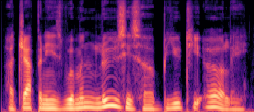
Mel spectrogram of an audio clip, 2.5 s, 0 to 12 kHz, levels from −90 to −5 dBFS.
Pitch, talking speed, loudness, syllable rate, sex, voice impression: 135 Hz, 165 wpm, -16 LUFS, 6.0 syllables/s, male, masculine, adult-like, tensed, slightly weak, hard, slightly raspy, intellectual, calm, friendly, reassuring, kind, slightly modest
